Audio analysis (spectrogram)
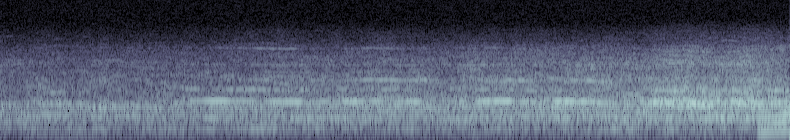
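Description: A Leeds rugby league crowd cheers and roars at a Castleford v Leeds match, a dense, steady wall of stadium noise that swells toward the end, with a commentator talking over it.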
